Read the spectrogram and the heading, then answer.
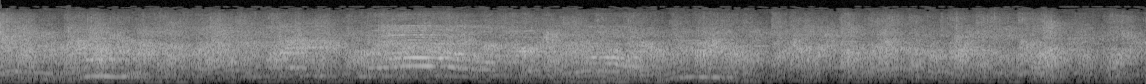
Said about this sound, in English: I think we ought to just clap our hands and give God praise and glory. Let him know we're going to the other side.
